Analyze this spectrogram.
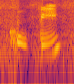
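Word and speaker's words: kopje: nice in areas we know as copies a copy is a little Hill and it's spelled k o p j e copy is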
